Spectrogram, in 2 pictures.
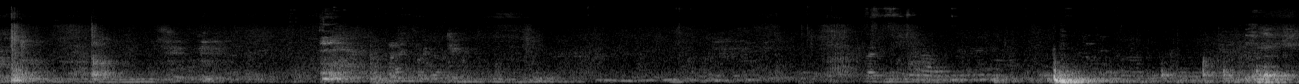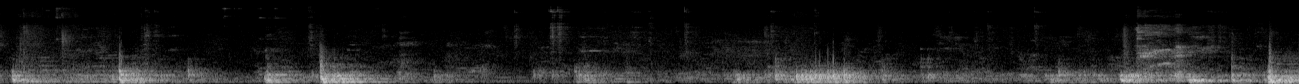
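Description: A man speaks through a microphone and loudspeakers in a room with some echo.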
